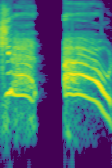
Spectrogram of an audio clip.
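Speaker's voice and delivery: very high, loud scream. Retelling charging at a man near a parking garage gate, retelling a scream. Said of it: "And I'm just screaming and I'm like".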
